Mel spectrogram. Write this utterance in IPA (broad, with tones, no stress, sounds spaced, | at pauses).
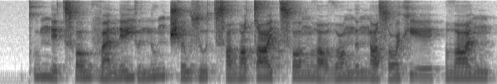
kʼ u˧ ŋ e˨ t͡sʰ ɔ˧ w v a˨ n e˧ j ɯ˨ n u˦ ŋ t͡ʃʰ ə˧ w z u˧ t͡sʰ ə˨ ðˤ ɘ˦ tˤ e˦ j t͡sʰ ɔ˦ ŋ ðˤ ɐ˨ j ðˤ o˦ ŋ ə˦ ŋ ɐ˧ sˤ u˧ xʲ e˧ | ðˤ ɘ˧ ŋ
